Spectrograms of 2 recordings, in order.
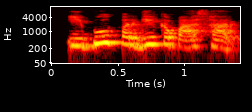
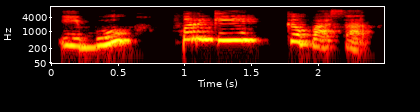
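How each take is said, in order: First: No word is given extra stress. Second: The word pergi is stressed. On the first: "Itu kalau kita ngomong biasa" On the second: "kalau coba kita tekan di perginya"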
